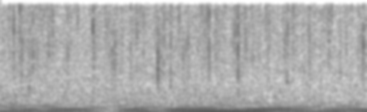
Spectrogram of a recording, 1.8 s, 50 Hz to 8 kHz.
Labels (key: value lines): label: biophony, midshipman
recorder: SoundTrap 500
